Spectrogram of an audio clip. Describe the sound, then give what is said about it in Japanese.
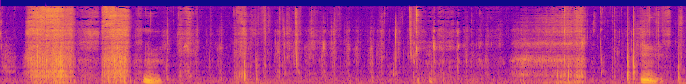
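Someone eats and sips soup: a few loud, breathy slurps stand out among quieter chewing, crunchy bites and mouth noises. “もう一口食べ、スープ飲みますね”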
